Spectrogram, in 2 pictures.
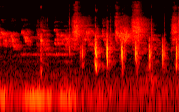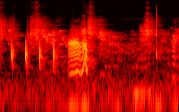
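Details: Talking male pet Indian ringneck parakeet gives rapid clipped chirps and ticks, then a drawn-out harmonic, voice-like phrase near the fourth second, with soft music humming underneath.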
